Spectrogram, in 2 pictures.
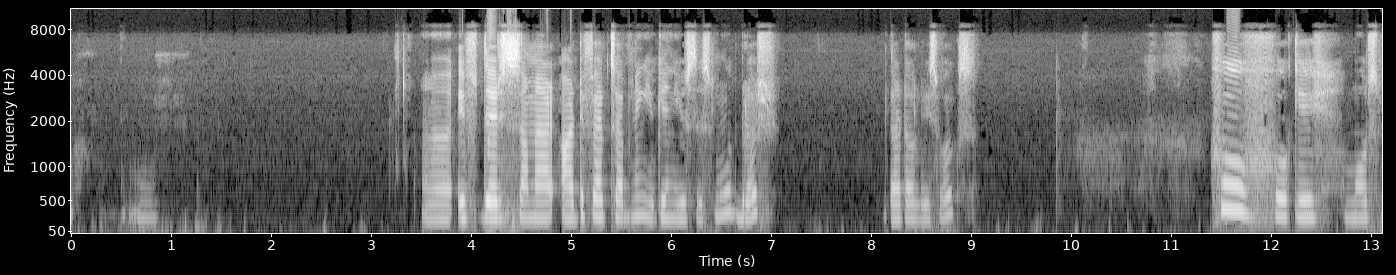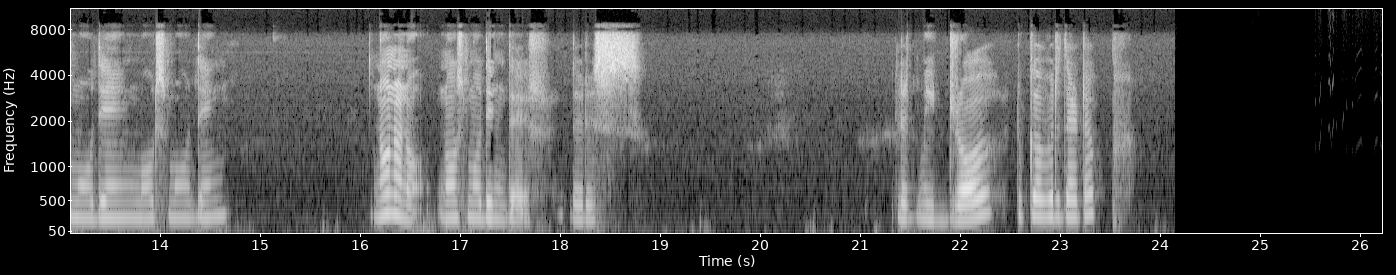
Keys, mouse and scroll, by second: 1.3-2.7 middle drag, 5.9-9.2 drag, 9.6-11.5 scroll up 4, 11.5-15.3 drag, 15.3-16.7 middle drag, 18.9 click, 20.9-24.3 drag, 24.5 click, 25.5 Left, 25.5 click, 25.7-26.2 scroll down 1.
